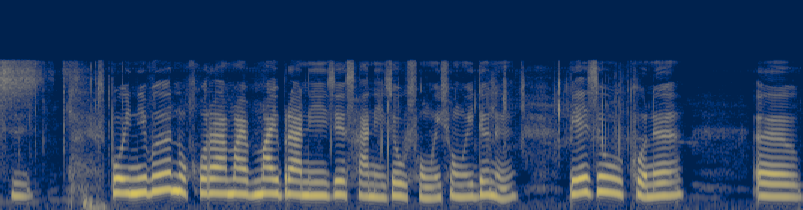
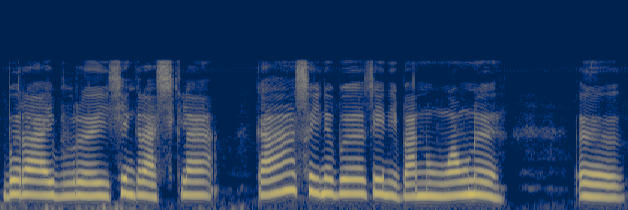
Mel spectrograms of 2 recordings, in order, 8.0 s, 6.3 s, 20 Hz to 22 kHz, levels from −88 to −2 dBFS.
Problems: constant background noise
